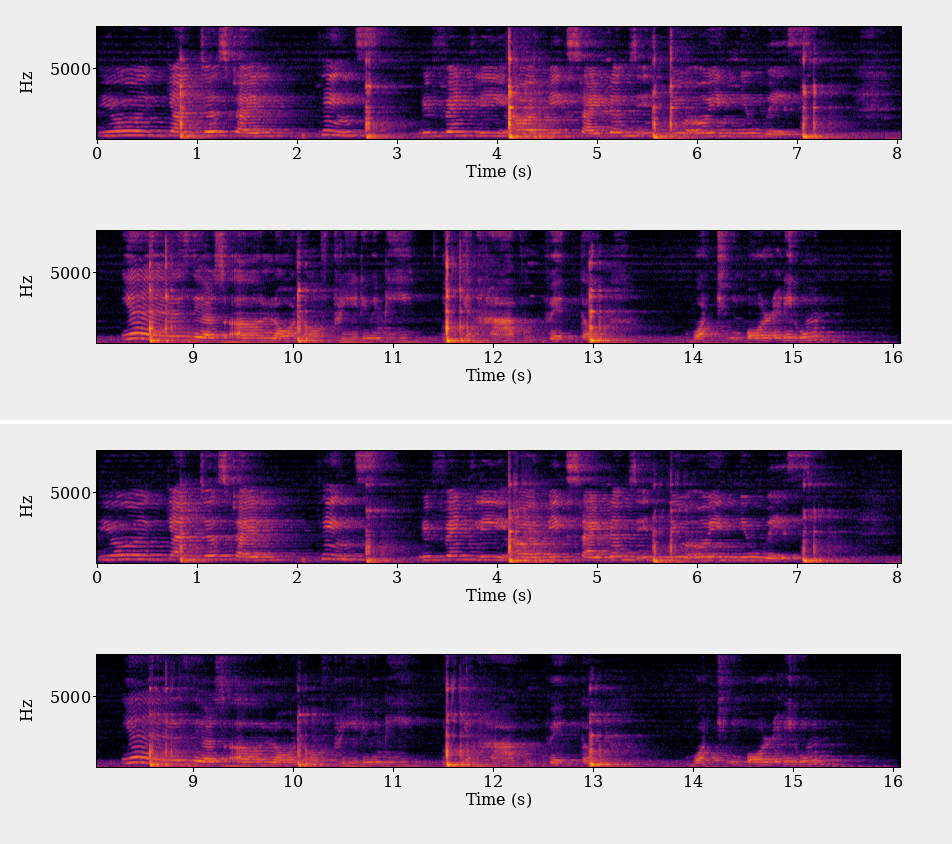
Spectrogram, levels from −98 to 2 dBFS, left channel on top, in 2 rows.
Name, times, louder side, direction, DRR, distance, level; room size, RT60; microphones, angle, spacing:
voice 1, 0.0-1.8 2.2-2.6 3.2-6.9, left 1 dB, 30° right, 4.3 m, -37 dB
sound 1, 0.6-15.0, left 3 dB, 65° left, 0.8 m, -31 dB
voice 2, 8.3-13.4 13.9-15.5, left 3 dB, 50° left, 1.1 m, -38 dB
25.5 x 11.5 x 9.5 m
head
